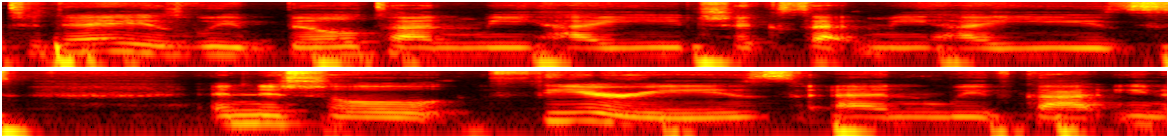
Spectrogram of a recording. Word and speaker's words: Mihaly Csikszentmihalyi: I can pronounce it for you. It's Please. It's Mihaly Csikszentmihalyi, who's the father of being in a flow state.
